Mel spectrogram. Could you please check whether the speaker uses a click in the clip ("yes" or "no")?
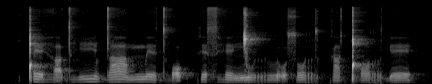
yes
